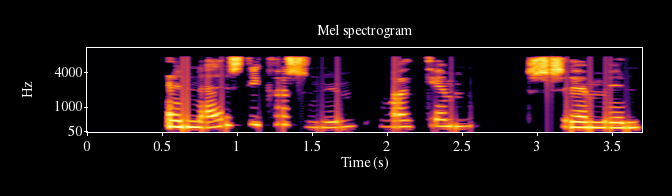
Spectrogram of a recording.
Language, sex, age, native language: Icelandic, female, 13, Icelandic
